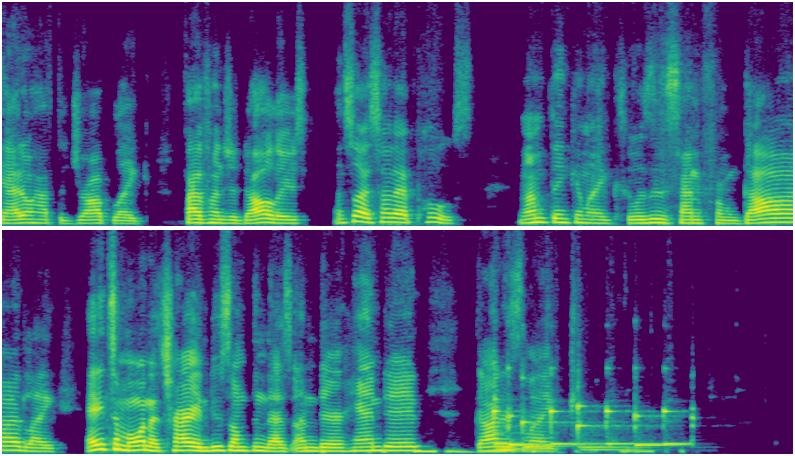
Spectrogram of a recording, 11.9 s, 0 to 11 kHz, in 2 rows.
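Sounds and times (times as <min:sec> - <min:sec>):
speech: 0:00.0 - 0:10.5
phone ringtone: 0:09.5 - 0:11.5.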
